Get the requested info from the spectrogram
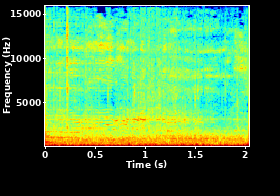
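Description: Steady, loud low rumble of a car on the move, heard from inside the cabin.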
